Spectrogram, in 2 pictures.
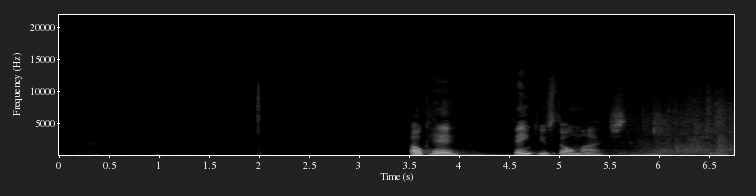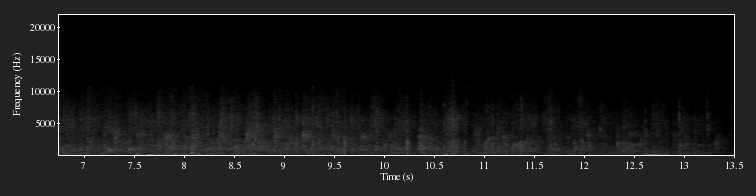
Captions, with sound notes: Okay, thank you so much. (applause)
